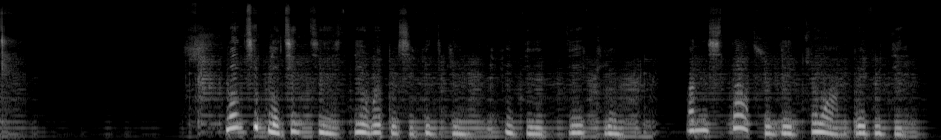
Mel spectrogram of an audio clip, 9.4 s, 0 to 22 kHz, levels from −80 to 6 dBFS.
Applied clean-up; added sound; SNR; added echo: neural mask model RNNoise.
